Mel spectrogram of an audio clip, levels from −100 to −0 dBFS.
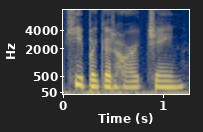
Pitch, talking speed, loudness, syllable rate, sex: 180 Hz, 235 wpm, -19 LUFS, 4.3 syllables/s, female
